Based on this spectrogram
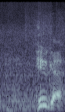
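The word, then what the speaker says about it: Hygge: I think it was the Hig. Is that how you pronounce it? Huga. Oh, Huga.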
